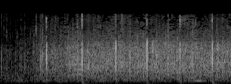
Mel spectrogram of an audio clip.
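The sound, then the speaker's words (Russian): An audience applauds at an awards ceremony. The clapping builds from quiet to a full, steady patter, with a few sharper individual claps standing out. “Я бы попросила отдельные аплодисменты и память Виктору Цою.”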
